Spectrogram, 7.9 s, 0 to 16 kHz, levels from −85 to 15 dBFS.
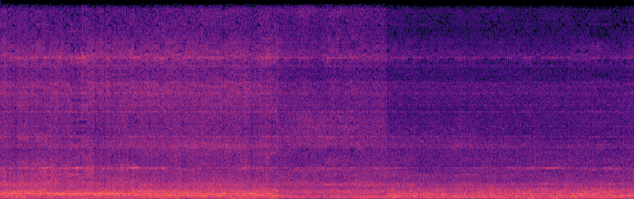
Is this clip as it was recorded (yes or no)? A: no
